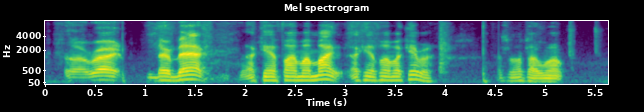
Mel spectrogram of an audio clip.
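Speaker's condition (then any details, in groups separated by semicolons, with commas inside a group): No condition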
